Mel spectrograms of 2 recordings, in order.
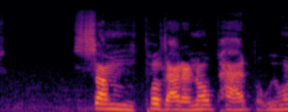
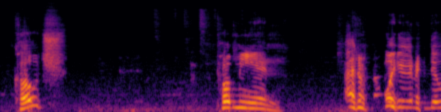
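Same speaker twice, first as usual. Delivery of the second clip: louder, pumped-up plea to the coach; raised, keen call to be put in; eager plea; 5 semitones higher, 8 dB louder than usual. Retold or imitated. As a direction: sell it like a benchwarmer begging to play. Begging coach to pick him.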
